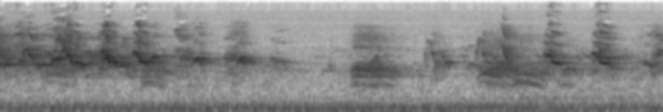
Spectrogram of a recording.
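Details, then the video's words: Morning chirping of birds in Jilani Park, Lahore: bursts of sharp tweets come in uneven clusters, with a couple of harsher, broader notes near the middle and end. "Birds sounds Chirping at race Cource Jilani Park Lahore صبح سویرے پرندوں کی پیار بھری باتیں"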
